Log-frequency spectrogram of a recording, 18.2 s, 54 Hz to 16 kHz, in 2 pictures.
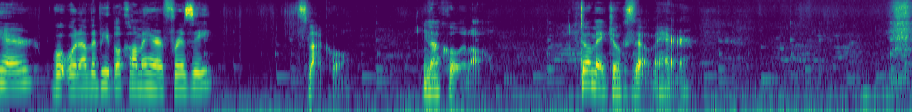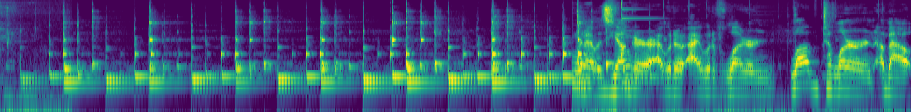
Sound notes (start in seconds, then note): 8.8 laughs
